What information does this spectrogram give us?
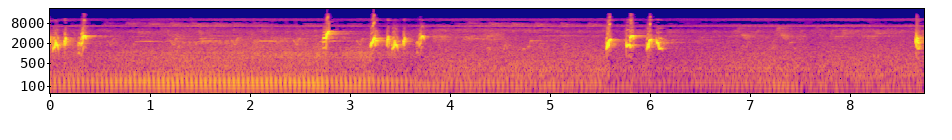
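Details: Bulbul lure song for attracting wild birds, scattered bursts of chirpy, warbled notes in groups of three to four, with a low humming noise in the first few seconds.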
